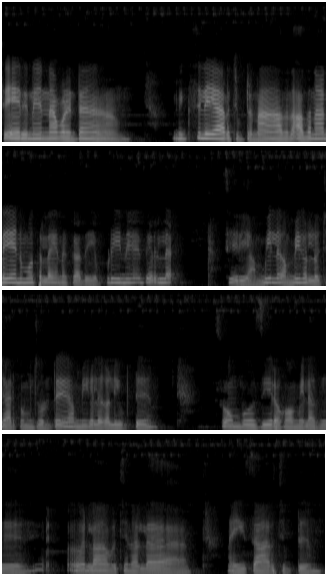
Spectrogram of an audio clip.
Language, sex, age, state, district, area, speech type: Tamil, female, 60+, Tamil Nadu, Tiruvarur, urban, spontaneous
